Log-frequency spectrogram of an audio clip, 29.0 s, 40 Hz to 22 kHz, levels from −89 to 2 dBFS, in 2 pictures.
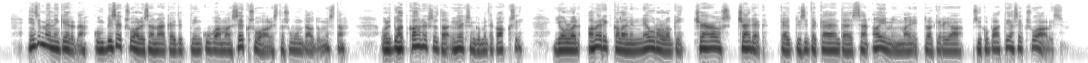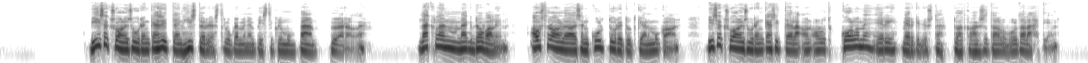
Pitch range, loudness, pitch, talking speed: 140-180 Hz, -27 LUFS, 155 Hz, 95 wpm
